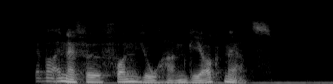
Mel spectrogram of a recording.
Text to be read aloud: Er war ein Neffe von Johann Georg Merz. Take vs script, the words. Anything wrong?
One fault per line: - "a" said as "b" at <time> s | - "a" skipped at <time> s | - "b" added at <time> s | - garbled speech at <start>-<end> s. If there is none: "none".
none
